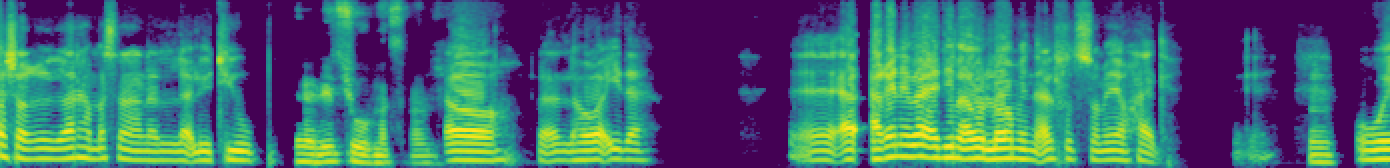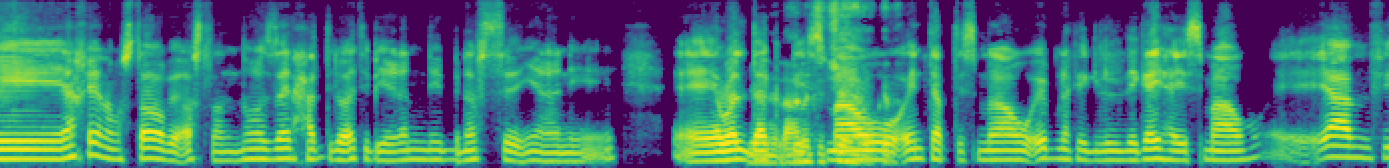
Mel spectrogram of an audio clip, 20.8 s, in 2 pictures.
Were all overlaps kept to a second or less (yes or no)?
no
